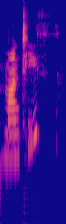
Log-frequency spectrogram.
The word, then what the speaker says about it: Monteith: And Corey, how do we say his last name? Monteith? – Yeah, that'll do.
